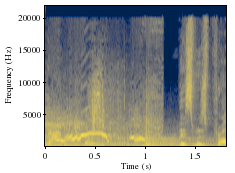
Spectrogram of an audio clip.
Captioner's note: screams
